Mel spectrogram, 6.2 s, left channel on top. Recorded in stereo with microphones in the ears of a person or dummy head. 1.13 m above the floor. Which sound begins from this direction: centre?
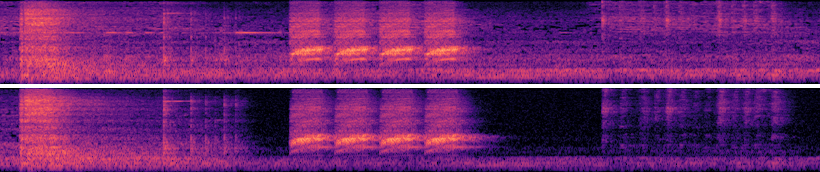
A gunshot, at 0.1 s.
